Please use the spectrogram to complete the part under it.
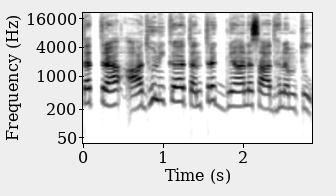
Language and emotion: Sanskrit, neutral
